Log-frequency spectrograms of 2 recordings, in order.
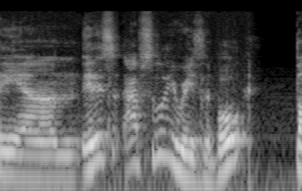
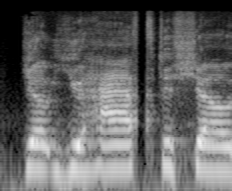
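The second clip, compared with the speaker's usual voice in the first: very slow, annoying put-on American drawl. Quoting a passive-aggressive man demanding to see the student proof, put-on american accent. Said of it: "I'm giving him an American accent".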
